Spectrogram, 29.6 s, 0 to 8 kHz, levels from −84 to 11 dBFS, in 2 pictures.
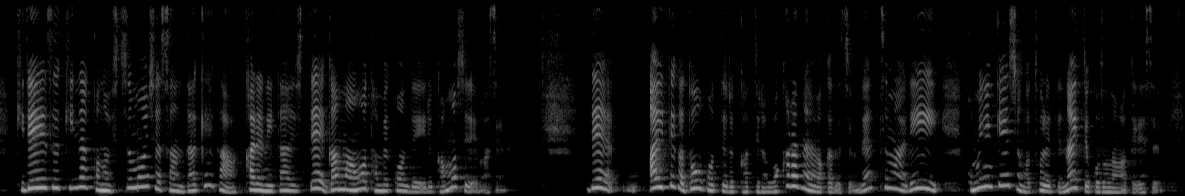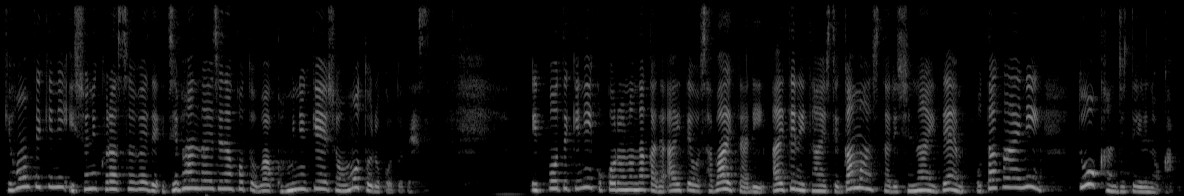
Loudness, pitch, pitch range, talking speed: -35 LUFS, 260 Hz, 225-320 Hz, 350 characters per minute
